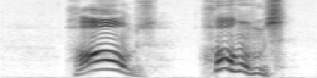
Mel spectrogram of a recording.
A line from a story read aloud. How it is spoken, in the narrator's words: I cried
